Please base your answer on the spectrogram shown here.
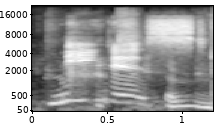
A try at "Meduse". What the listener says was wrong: Meduse. It's a D. There's no T.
